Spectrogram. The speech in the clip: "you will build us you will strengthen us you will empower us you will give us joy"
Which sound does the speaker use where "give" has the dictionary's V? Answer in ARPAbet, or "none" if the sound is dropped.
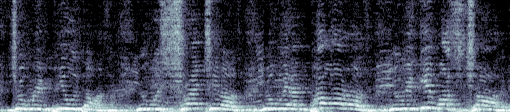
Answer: V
